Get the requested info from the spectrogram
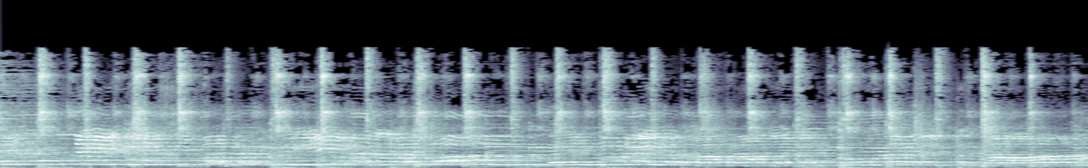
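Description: Live gospel worship music: a woman singing into a microphone, accompanied by electronic keyboard and violin, over a steady beat about three times a second.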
